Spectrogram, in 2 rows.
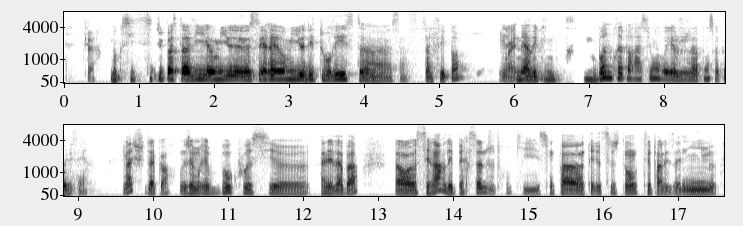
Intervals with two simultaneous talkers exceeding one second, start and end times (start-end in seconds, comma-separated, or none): none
